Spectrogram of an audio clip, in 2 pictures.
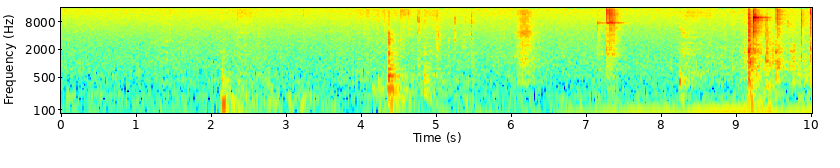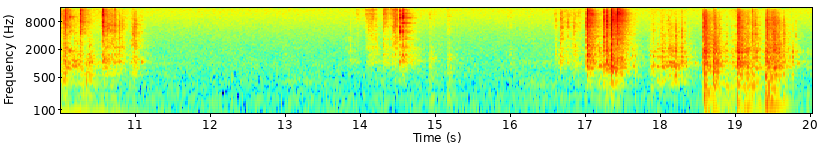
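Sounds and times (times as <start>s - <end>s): metal tools clattering: 7.1s - 7.6s, 9.2s - 11.2s, 14.1s - 14.9s, 16.6s - 18.5s.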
